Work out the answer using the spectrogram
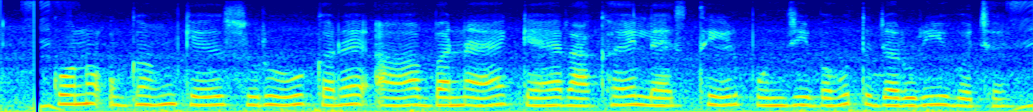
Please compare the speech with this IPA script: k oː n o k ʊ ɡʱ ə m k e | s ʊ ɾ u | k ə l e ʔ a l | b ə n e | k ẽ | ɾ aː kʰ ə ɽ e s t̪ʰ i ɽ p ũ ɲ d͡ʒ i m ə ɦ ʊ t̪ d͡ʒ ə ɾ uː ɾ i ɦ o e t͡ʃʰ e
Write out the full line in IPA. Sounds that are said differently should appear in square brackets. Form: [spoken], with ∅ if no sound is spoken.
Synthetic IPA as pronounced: k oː n o [ʔ] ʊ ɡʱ ə m k e | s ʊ ɾ u | k ə [ɾ] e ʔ a [∅] | b ə n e | k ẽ | ɾ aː kʰ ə [l] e s t̪ʰ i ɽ p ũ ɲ d͡ʒ i [b] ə ɦ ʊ t̪ d͡ʒ ə ɾ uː ɾ i ɦ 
